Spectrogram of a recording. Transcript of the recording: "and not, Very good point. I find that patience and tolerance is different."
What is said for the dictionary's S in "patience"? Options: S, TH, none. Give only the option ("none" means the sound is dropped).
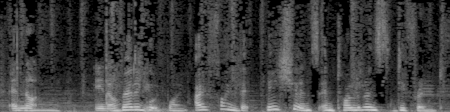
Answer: S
